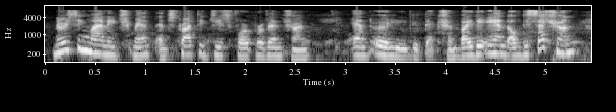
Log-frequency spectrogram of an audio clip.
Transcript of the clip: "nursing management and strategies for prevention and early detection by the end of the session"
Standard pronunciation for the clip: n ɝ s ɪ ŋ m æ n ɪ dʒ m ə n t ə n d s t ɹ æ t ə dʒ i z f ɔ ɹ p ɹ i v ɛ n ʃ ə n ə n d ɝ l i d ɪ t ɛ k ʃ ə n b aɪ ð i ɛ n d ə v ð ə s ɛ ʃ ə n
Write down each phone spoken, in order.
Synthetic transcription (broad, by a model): n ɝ s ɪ ŋ m æ n ɪ dʒ m ə n t ə n d s t ɹ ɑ t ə dʒ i s f ɔ ɹ p ɹ i v ɛ n ʃ ə n ə n d ɝ l i d ɪ t ɛ k ʃ ə n b aɪ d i ɛ n d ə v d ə s ɛ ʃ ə n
